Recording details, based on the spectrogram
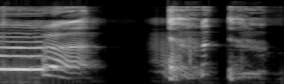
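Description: A brief high whining note, then two short harsh coughing bursts from a dog with a cold.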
